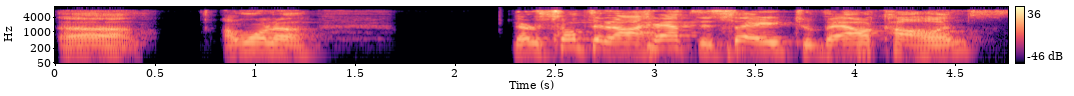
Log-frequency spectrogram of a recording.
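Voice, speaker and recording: A man's high-pitched voice at a moderate pace, with very even loudness and lively intonation. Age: 60s. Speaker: powerboat racer. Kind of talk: casual chat. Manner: halting.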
